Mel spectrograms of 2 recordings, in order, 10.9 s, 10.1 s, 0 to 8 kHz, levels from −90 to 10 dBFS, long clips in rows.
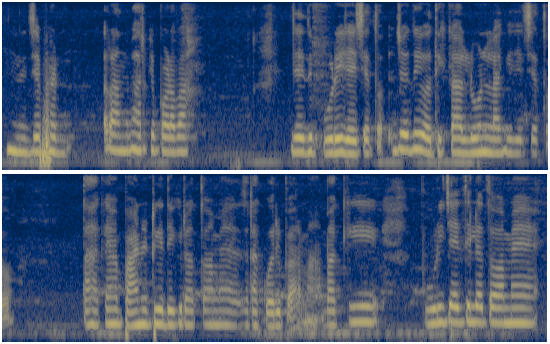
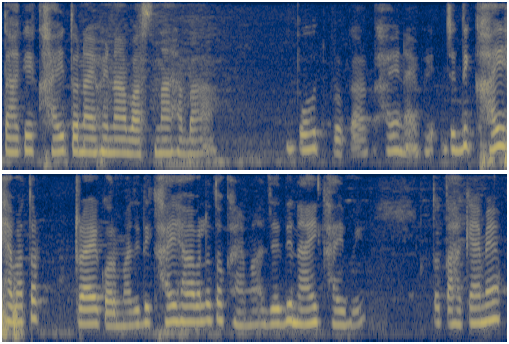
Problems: none marked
